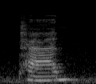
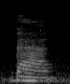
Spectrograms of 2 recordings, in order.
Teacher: p is unvoiced meaning only air passes through your mouth and b is voiced meaning you're making a sound with your vocal cords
